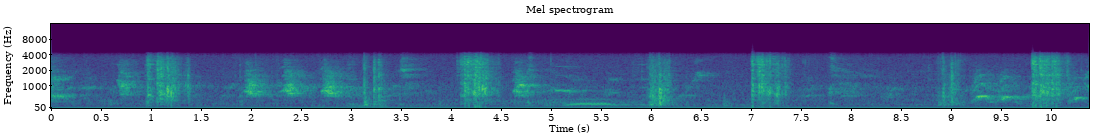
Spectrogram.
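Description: An axe chops wood with sharp, regular blows.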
